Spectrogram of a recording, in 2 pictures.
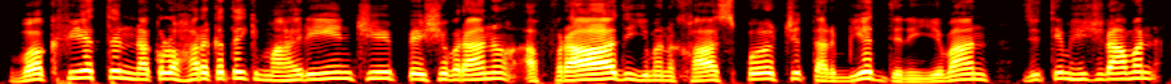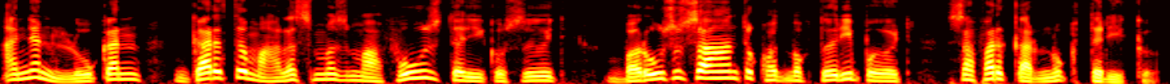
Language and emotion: Kashmiri, neutral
